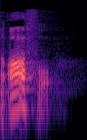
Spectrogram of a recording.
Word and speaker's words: offal: Verse 11, but the bull's hide and all its flesh, with its head and legs, its entrails and offal. Now, maybe you're not familiar with what offal is. That is how you pronounce it.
